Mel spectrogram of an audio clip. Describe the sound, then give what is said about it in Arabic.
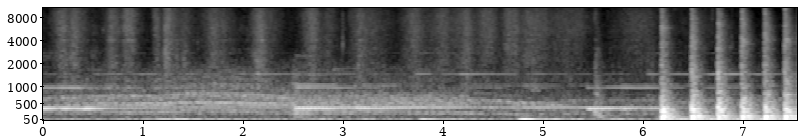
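A quiet, steady humming drone gives way to a quick series of about seven loud, sharp, evenly spaced knocks on a door as a guest arrives. “أبي، أبي، افتح الباب يا أبي، جاءك ضيف.”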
